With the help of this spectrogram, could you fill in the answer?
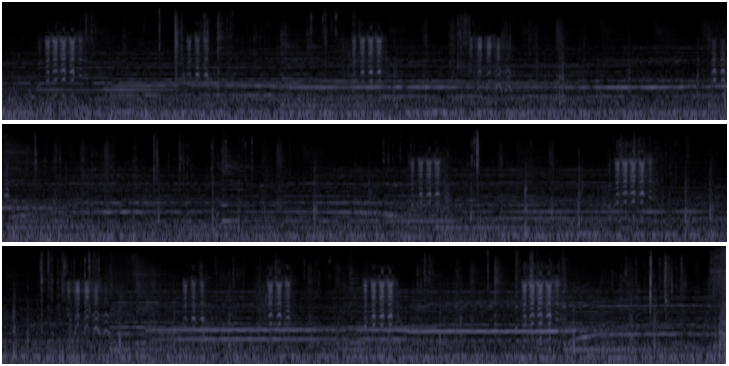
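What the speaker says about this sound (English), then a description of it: "Here, goat." Several stubborn, horned goat bleats, mid-distance and moderately loud, call out in repeated bursts across a video game scene over a steady low ambient bed with musical tones.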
